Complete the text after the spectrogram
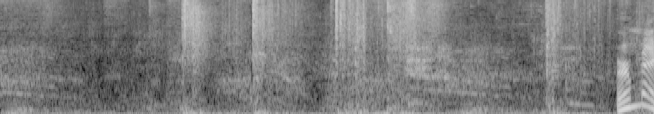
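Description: Green magic blasts whoosh and crackle.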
